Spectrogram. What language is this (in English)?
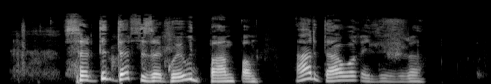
Kabardian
